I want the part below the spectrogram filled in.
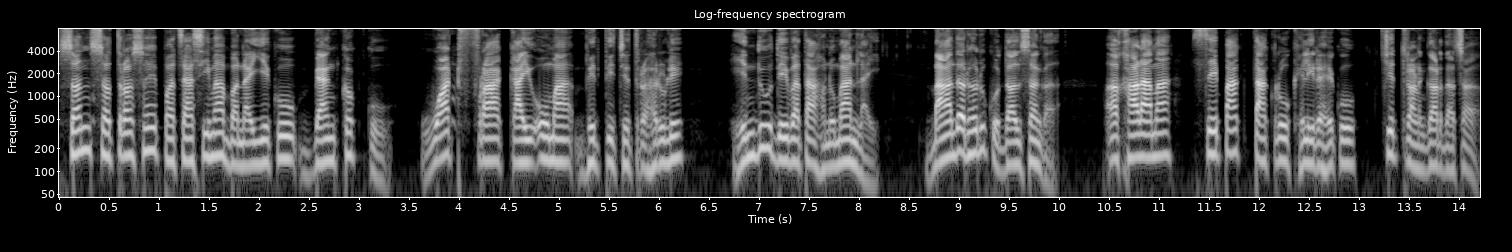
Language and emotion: Nepali, neutral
